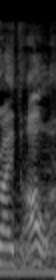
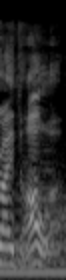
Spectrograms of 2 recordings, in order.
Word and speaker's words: Aizawa: Aizawa. Aizawa? We've been saying Aizawa forever. I know, it's Aizawa. So bad. Yeah. We've been saying it wrong.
